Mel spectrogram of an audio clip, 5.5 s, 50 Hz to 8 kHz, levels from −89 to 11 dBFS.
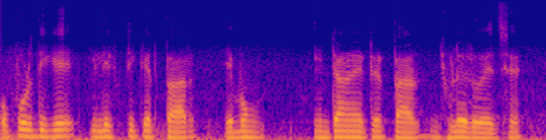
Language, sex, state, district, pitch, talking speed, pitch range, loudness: Bengali, male, West Bengal, Cooch Behar, 115 Hz, 100 wpm, 105-120 Hz, -17 LUFS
